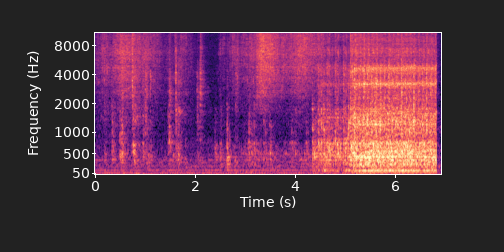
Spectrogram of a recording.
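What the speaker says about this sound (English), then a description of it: "I'm just going to sew right off the edge, turn the work, and then sew down that bottom half of that pillowcase" A sewing machine stitches down a pillowcase seam with a fast, steady mechanical whirr. It runs in short bursts, then a longer continuous run near the end, close and moderately loud.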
